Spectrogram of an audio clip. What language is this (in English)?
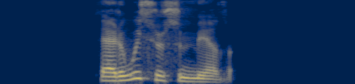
Kabyle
